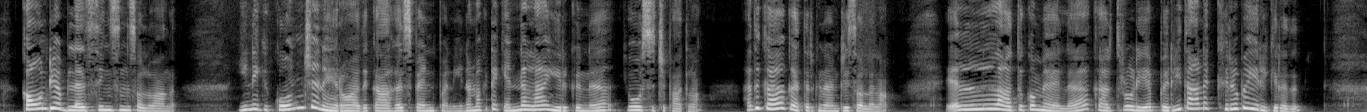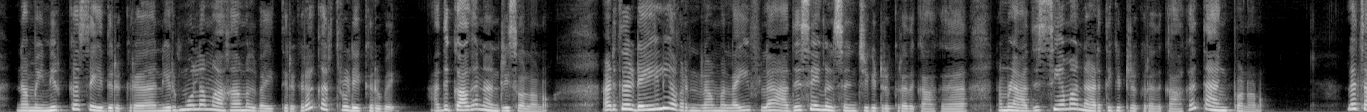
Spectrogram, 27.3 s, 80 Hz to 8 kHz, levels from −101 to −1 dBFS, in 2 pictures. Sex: female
